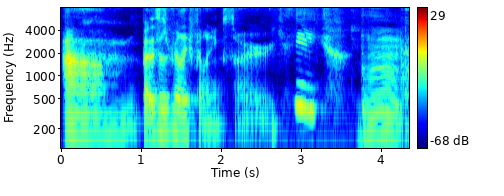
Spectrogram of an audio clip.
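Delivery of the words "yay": excited. Real, not acted. Small cheer.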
